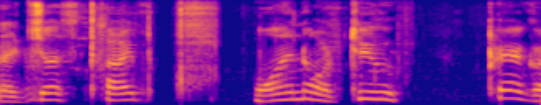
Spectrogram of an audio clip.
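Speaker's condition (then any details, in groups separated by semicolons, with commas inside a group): Severe traumatic brain injury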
